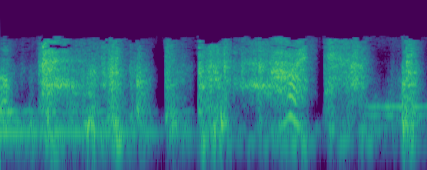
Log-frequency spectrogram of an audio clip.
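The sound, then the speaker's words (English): A trunk lid creaks open and a body is shuffled and dumped inside, with a run of loud creaks, scrapes and thumps over a few seconds. “Put him in the trunk. Come on, hurry.”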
